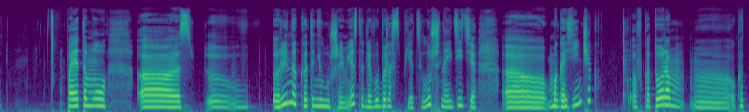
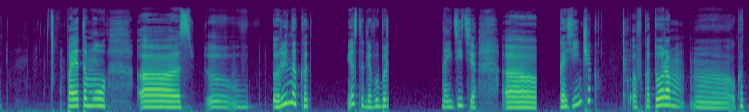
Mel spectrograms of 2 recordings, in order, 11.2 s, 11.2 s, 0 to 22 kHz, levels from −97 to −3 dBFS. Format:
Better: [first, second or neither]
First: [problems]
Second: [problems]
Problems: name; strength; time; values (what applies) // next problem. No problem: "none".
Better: first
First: none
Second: audio cutting out; at 4.5 s for 0.5 s, at 6 s for 1 s and at 8 s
